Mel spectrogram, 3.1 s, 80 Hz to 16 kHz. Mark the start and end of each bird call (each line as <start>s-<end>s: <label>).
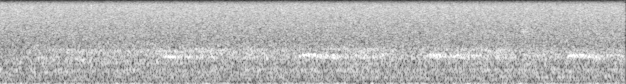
0.0s-3.1s: American Crow (Corvus brachyrhynchos)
